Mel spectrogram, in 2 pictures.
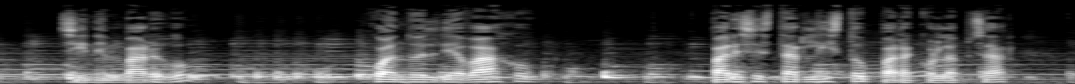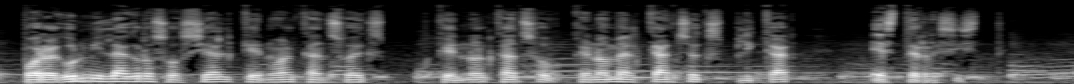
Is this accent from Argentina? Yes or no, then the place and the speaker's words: no; Mexico; Por lo tanto, cree que soy un violador porque soy mexicano.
